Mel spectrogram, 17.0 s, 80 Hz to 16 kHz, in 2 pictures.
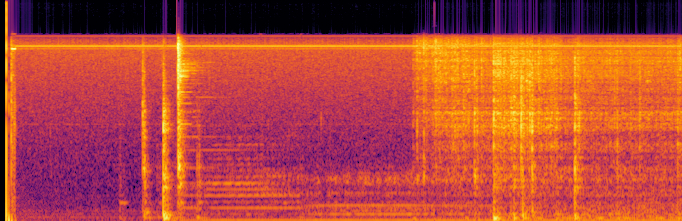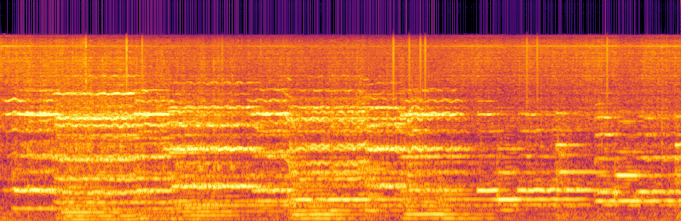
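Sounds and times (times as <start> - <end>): record surface hiss and crackles: 0.0 - 17.0
turntable low hum: 0.1 - 17.0
record player knock: 1.5 - 2.6
record player clunks: 1.5 - 2.8, 5.2 - 8.6.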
